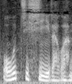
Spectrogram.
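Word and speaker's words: 오치시 (大内氏): 여기에 나오는 대내전은 이게 일본은 이제 큰 가문이 지방의 봉건 영주 그러니까 작은 소왕국처럼 되어 있는데, 어, 큰 대자다, 안쪽이라고 하는 내자 써서 대내라고 써서 일본 발음으로 오치시라고 합니다.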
